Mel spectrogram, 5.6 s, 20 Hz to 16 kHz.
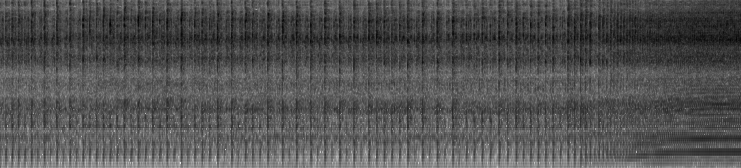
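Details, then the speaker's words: OS FS-120 Surpass 20 cc four-stroke methanol model engine, restored with new ring, running in on 15x8 propeller, idle needle just leaned; quick even popping idle sitting a bit fast, then revs climb smoothly; idle slightly high. "Super. Il commence à avoir de la patate. Bon, le ralenti il est encore élevé."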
